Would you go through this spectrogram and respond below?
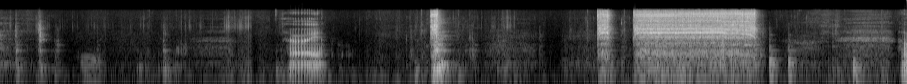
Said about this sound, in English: if you're going to use a power tool, make sure it's like on the lowest setting or just barely pull the trigger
